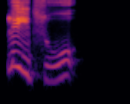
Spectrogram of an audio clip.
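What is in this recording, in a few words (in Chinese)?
"立足", Chinese; HSK; HSK6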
